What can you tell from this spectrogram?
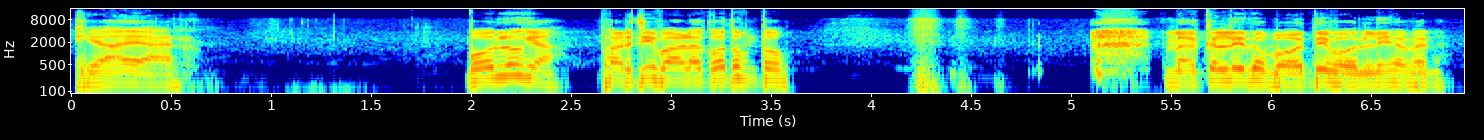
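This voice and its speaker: Young male coaching-class teacher, high clear voice, playful and teasing with students, dry classroom sound. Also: takes it slowly, bright, forceful tone, dry recording. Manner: joking, teasing students, quizzing them by name. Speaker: English teacher. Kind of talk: classroom grammar lesson.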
